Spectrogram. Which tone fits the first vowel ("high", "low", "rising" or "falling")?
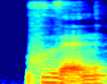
high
